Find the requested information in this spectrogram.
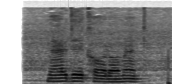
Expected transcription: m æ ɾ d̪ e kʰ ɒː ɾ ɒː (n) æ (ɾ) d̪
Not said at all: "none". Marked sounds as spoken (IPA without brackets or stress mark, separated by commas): m, none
